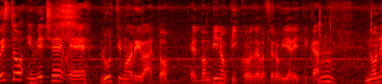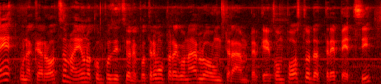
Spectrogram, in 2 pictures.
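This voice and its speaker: Male speech, fairly quick, with noticeable background noise. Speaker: guide explaining the trains. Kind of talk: guided tour explanation. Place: station. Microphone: phone near.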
